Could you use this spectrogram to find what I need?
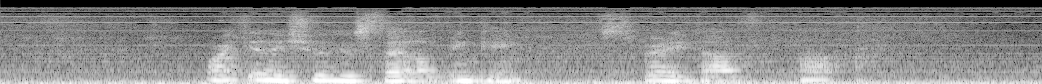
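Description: A young woman speaks briefly and calmly into a close microphone.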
